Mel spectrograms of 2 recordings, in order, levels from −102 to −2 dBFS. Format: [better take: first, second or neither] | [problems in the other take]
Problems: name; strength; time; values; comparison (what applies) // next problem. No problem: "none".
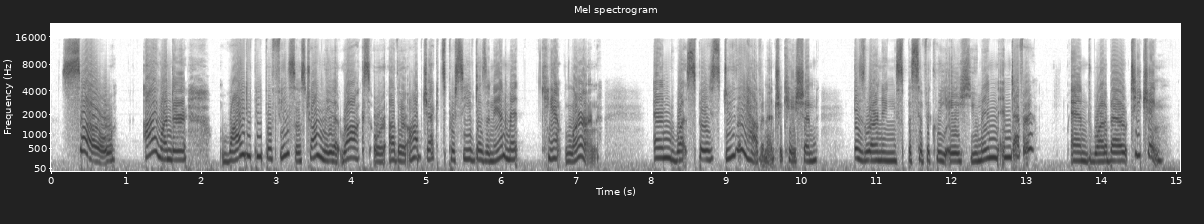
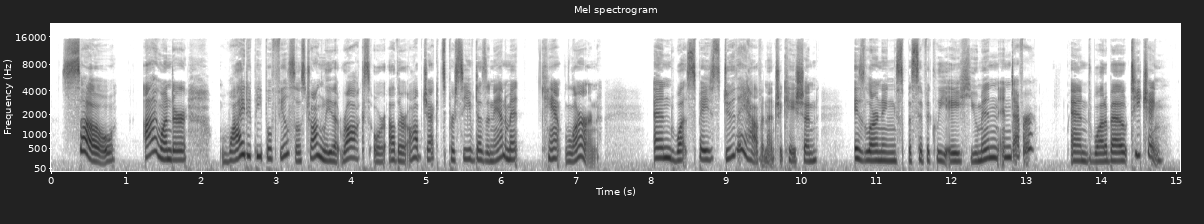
second | distortion; heavy; 6 dB below the speech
